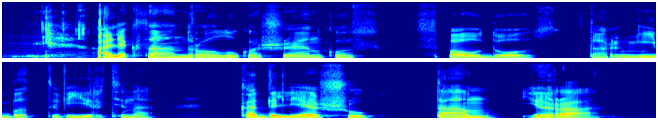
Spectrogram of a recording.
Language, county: Lithuanian, Vilnius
